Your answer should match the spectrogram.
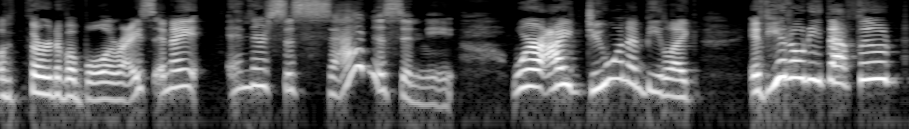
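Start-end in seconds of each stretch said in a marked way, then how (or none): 5.7-6.7 higher, louder half-joking threat; mock threat. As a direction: play the strict elder, lightly. Voicing threat to child.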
